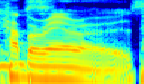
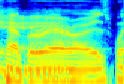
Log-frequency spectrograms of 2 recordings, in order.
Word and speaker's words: Caballeros: Although it's Spanish, so those L's are not pronounced. You racist. – Okay. – The Three Caballeros. – Caballeros.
